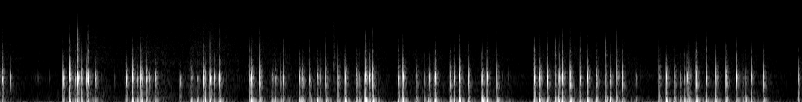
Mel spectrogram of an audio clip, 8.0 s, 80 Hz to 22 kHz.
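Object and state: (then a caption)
Silicone pineapple-shaped brush. A hand-sized, yellow, silicone pineapple-shaped brush that appears hollow is tapped by fingertips wearing silicone rubber pads, with long nails also visible. Rapid bursts of soft, muffled taps come in quick runs separated by short pauses. Each tap is a dull thump with a hollow tone near 1 kHz and dies away almost at once.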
